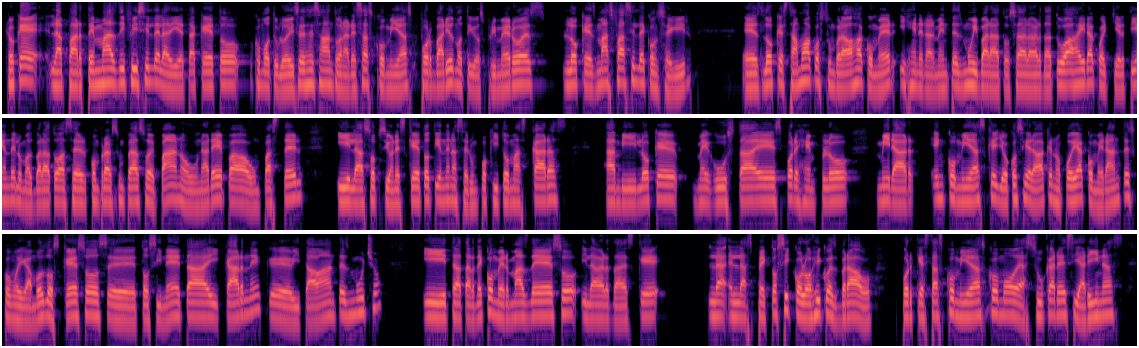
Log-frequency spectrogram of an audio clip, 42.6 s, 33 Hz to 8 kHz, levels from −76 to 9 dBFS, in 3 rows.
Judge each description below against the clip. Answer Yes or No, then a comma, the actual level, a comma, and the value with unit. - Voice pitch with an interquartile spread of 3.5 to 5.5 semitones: No, narrow, 2.6 semitones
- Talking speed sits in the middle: No, fast, 195 wpm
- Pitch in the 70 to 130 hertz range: No, medium, 140 Hz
